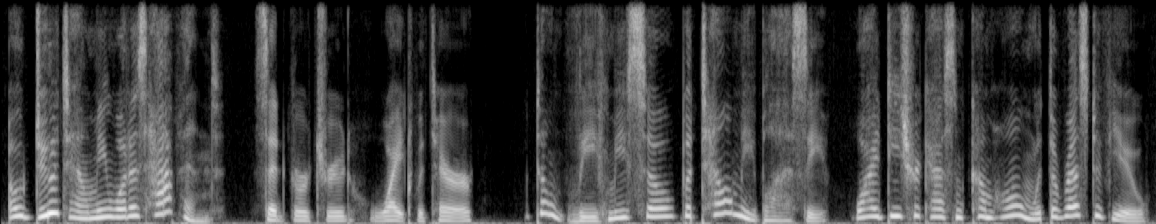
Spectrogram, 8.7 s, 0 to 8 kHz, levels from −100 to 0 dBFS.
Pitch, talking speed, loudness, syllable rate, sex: 235 Hz, 205 wpm, -20 LUFS, 5.2 syllables/s, female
